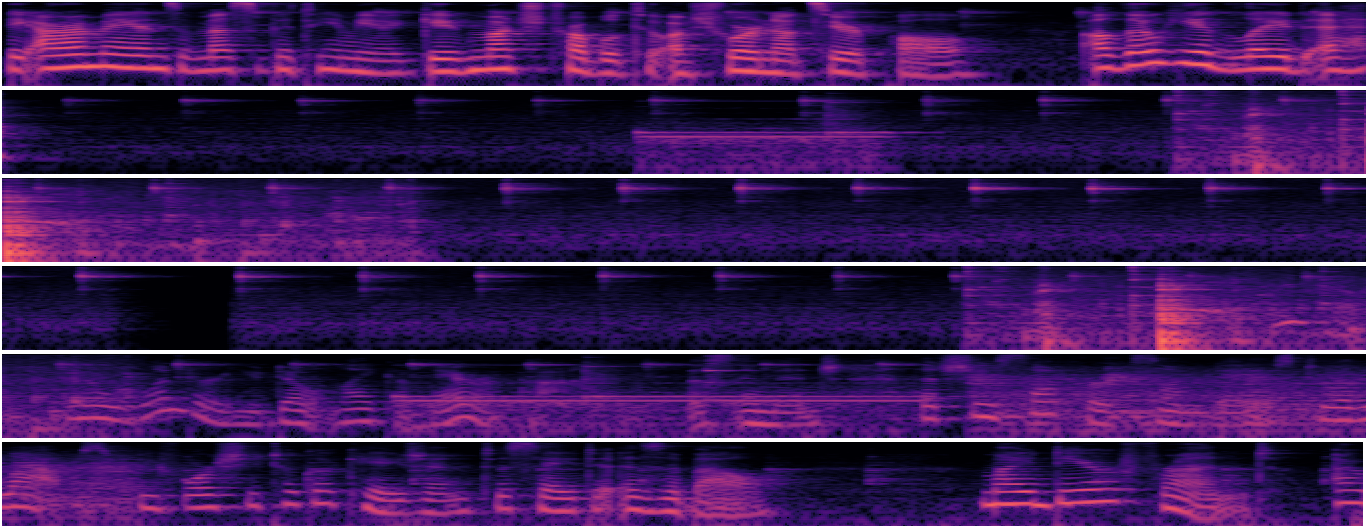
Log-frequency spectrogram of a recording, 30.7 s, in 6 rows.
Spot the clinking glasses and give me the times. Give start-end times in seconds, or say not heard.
9.5-11.8, 18.9-20.9.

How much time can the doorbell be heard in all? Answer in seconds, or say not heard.
3 s.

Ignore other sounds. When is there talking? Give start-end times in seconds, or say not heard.
0.0-5.2, 20.0-30.6.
